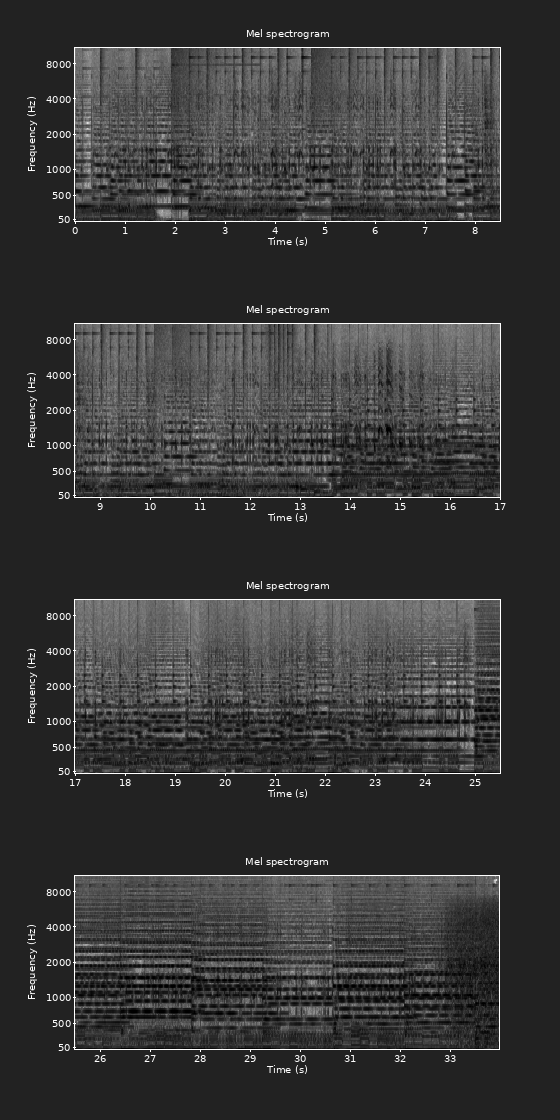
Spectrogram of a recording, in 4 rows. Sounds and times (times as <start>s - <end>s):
Cluck: 12.0s - 15.8s.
